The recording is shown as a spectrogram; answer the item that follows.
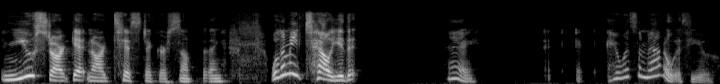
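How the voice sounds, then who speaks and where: A woman's voice: mid-range voice, wildly swooping pitch, moderate pace, long pauses, no echo, clean studio sound. A woman playing a spoiled, demanding Hollywood diva in a 1940s radio drama, slangy and bossy. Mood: irritated.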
